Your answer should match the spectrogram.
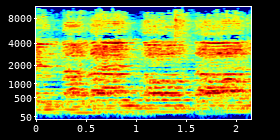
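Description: A small mixed group of men and women singing a responsorial psalm together in parts, with held notes.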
